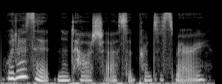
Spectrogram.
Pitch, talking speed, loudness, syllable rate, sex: 225 Hz, 190 wpm, -17 LUFS, 5.2 syllables/s, female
